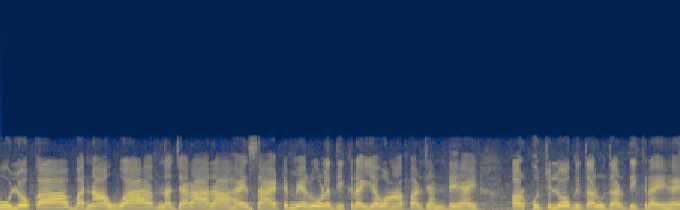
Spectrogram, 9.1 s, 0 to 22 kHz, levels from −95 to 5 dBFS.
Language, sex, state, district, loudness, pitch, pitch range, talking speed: Hindi, female, Chandigarh, Chandigarh, -13 LUFS, 255 Hz, 245-270 Hz, 170 wpm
